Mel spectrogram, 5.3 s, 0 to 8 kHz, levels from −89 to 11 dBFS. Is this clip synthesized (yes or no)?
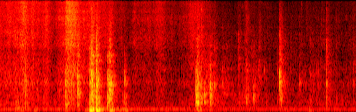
no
